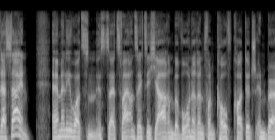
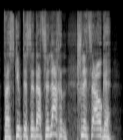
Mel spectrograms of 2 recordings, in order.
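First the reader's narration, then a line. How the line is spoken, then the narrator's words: Nervous hissing snap. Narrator (German): fauchte Gilditch ihn an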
